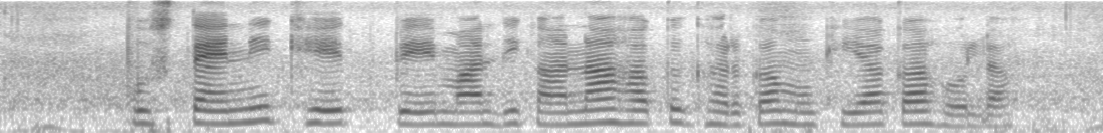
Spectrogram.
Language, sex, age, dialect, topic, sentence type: Bhojpuri, female, 25-30, Western, agriculture, statement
